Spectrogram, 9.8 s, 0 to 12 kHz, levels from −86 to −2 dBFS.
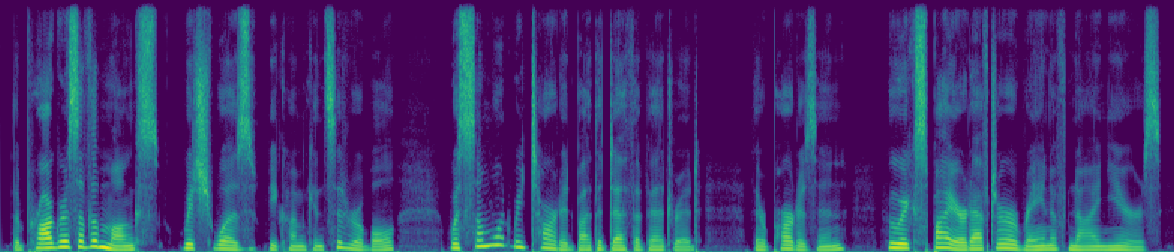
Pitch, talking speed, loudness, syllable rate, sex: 190 Hz, 165 wpm, -18 LUFS, 5.5 syllables/s, female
